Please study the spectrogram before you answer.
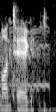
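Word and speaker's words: Montague: Hey, Ryan, I'm being told it's pronounced Montag. Montag? Hey, Ryan, I'm being told it's pronounced Montag.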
